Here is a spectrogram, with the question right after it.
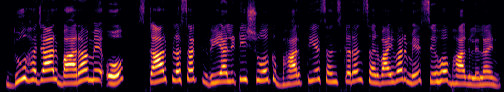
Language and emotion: Maithili, neutral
